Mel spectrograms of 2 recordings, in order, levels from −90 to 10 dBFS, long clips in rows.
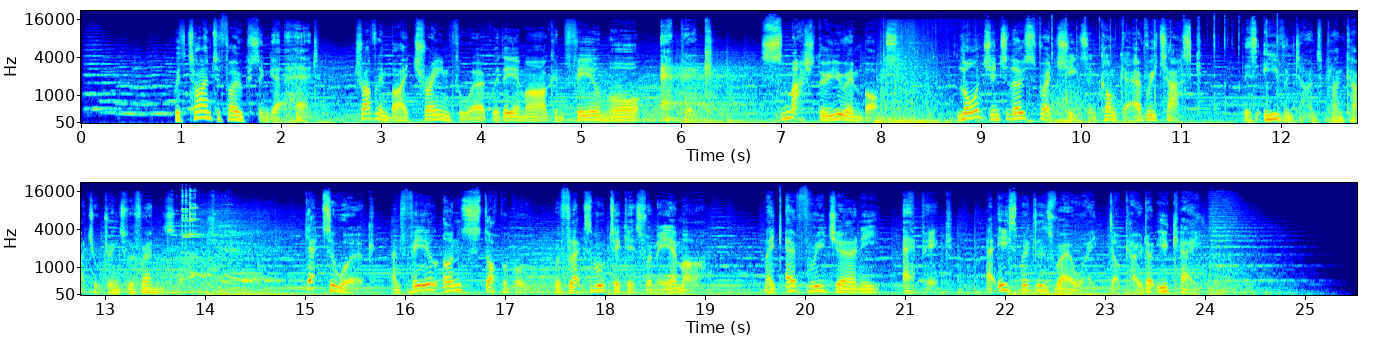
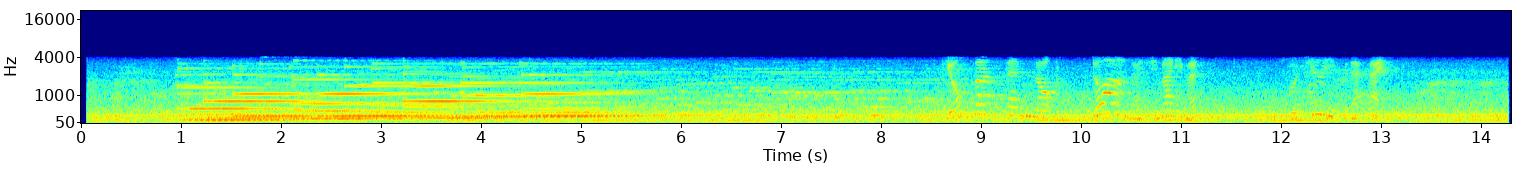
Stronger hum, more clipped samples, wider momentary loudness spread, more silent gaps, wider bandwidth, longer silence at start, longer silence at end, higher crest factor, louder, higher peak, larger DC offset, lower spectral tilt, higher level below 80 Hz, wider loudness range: neither; neither; about the same, 12 LU vs 10 LU; neither; first, 18 kHz vs 4.2 kHz; about the same, 0.05 s vs 0.05 s; first, 0.6 s vs 0 s; about the same, 16 dB vs 16 dB; second, -25 LUFS vs -18 LUFS; second, -8 dBFS vs -2 dBFS; neither; second, -4.5 dB/octave vs -12.5 dB/octave; second, -40 dBFS vs -34 dBFS; second, 3 LU vs 8 LU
